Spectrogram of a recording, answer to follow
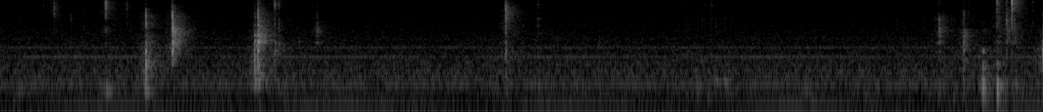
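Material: Slime.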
